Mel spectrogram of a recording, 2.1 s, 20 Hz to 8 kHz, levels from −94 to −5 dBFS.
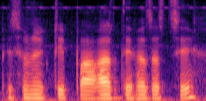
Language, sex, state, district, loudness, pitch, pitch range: Bengali, male, West Bengal, Cooch Behar, -21 LUFS, 120 Hz, 115-120 Hz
